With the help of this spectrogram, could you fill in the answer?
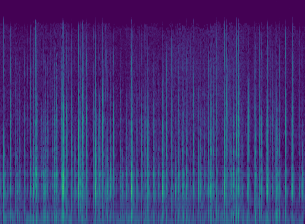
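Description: A box is tapped quickly and continuously with silicone rubber pads worn on the fingertips. The taps are soft, dull clicks centered around the mid range, with very little low end, each dying away almost instantly.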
